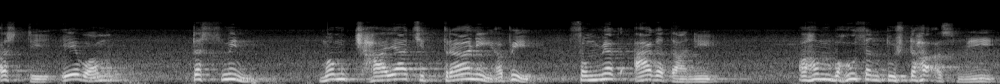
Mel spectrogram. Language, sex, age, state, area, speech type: Sanskrit, male, 18-30, Bihar, rural, spontaneous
